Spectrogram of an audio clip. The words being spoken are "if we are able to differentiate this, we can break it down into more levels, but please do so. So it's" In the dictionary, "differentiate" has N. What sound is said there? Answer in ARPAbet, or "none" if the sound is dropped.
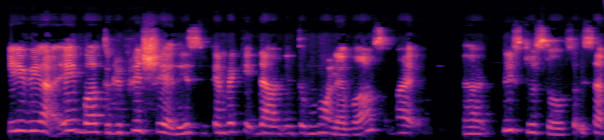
none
